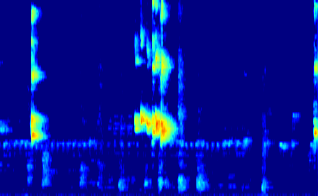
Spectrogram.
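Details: Paired lovebirds with a sharp piercing chirp, then a burst of loud, shrill, rapid chattering near the middle. Quiet clicky twitters run between the calls, and a final high chirp closes.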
